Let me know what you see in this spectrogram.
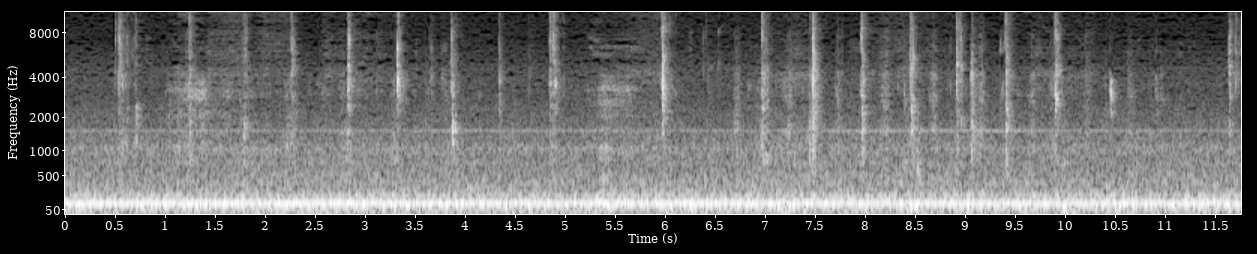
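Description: A man chewing and eating pizza close to the microphone: irregular wet mouth clicks and smacks, several a second, over a steady low hum.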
